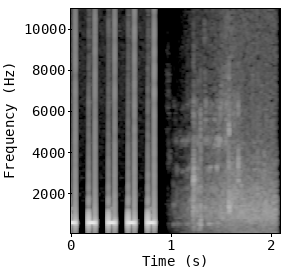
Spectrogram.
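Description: Five short electronic beeps at one pitch, in quick succession at about five a second, stopping about a second in; this is an edited sound effect over the title card. Faint background noise follows.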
